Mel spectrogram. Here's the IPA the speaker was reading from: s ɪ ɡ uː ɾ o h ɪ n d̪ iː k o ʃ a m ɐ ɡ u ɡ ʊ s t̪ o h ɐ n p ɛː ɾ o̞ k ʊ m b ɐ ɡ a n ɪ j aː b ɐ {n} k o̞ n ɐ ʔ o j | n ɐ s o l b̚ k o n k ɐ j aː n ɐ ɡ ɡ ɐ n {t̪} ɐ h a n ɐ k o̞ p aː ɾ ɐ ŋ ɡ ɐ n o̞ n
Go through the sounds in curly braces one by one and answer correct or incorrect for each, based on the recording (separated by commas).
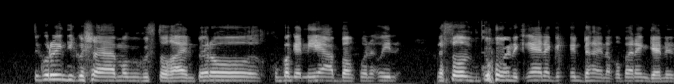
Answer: incorrect, incorrect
